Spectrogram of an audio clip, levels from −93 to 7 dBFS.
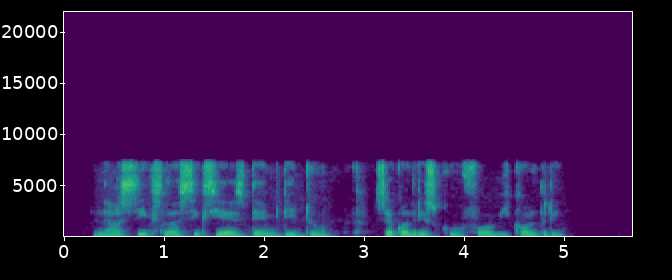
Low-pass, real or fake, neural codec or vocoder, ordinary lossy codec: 7.2 kHz; real; none; none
